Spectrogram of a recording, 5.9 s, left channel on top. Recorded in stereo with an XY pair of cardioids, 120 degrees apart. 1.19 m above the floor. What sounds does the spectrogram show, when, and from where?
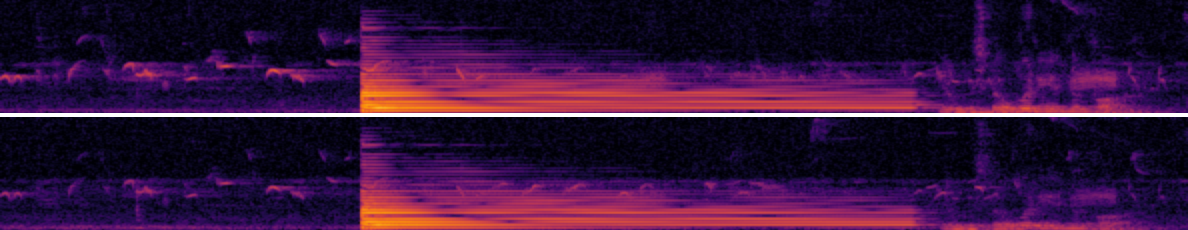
1.8 s a piano: 10° left, 1.2 m
4.7 s a man speaking: 50° left, 5 m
